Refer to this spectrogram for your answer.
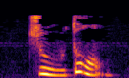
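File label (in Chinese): "主动", Mandarin Chinese; hsk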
